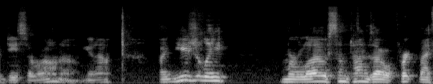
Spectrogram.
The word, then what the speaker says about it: Merlot: what do people say Merlot yeah they they pronounce the T yeah it's it's not Merlot it's Merlot it's there's no tea at the end you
